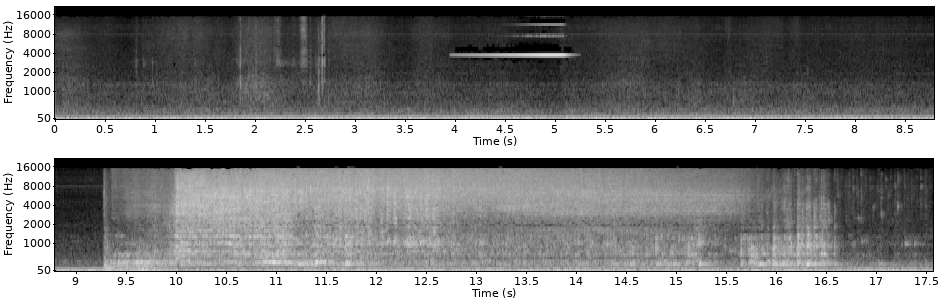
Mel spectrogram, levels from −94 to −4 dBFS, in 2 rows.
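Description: At 3.95 s a loudspeaker feedback squeal starts: a 3.8 kHz tone swelling over about a second until it's roughly 5 dB above the sound, cutting off at 5.26 s.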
